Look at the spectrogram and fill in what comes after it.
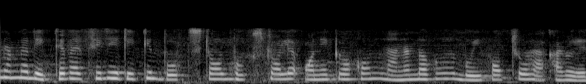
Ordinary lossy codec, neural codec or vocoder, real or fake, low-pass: AAC, 24 kbps; codec, 16 kHz, 2 kbps, X-Codec, HuBERT features, trained on balanced general audio; fake; 5.4 kHz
